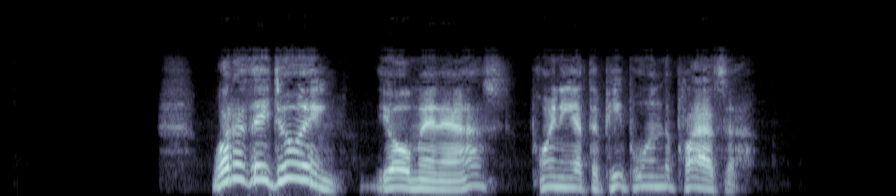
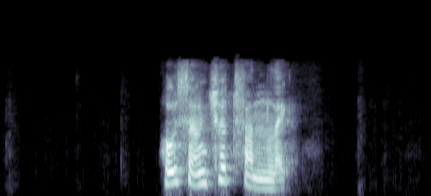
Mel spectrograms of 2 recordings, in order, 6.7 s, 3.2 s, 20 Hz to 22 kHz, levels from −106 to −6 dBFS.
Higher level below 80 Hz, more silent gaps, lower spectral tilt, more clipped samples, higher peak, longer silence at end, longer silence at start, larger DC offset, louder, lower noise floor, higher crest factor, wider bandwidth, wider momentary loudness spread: second, -76 dBFS vs -68 dBFS; neither; about the same, -5 dB/octave vs -4.5 dB/octave; neither; second, -12 dBFS vs -2 dBFS; about the same, 1.1 s vs 1.05 s; about the same, 1.25 s vs 1.2 s; neither; second, -30 LUFS vs -18 LUFS; first, under -90 dBFS vs -85 dBFS; about the same, 22 dB vs 20 dB; first, 9 kHz vs 7.2 kHz; first, 14 LU vs 5 LU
